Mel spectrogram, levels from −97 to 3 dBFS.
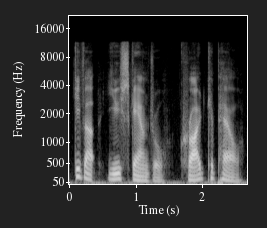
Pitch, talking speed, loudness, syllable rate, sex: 110 Hz, 135 wpm, -20 LUFS, 3.5 syllables/s, female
